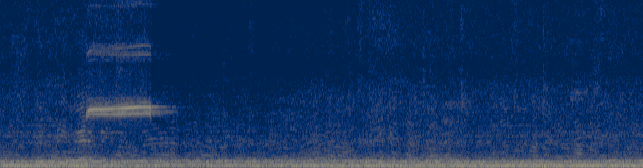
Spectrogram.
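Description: Beach arena crowd from the match broadcast: a steady babble of many spectators' voices, with one short, high referee's whistle about a second in that starts the next rally.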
